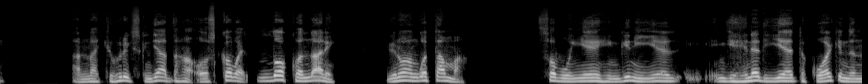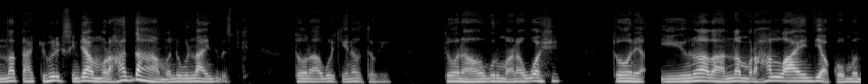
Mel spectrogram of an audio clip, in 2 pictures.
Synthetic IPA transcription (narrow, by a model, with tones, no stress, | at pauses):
a˨nːa˨t͡ʃu˨ɦu˦ɾi˦kski˨ndi˦a˦da˦ɦa̰˨ʔo˨sko˦ba˨i˨lo˦ko˨nda˦ni˨ | ju˨nu˦a˦˨ŋɡo˦ta˦ma̰˨ | so˦bu˨jɛ˦ɦi˨ŋɡi˦ni˨jɛ˦˨nd͡ʒi˨ɦi˨ne˦di˨jɛ˦te˨ko˨˦ki˦ndi˨na˦ta˨ha˦t͡ʃu˨hu˦ɾi˦kski˨ndi˦a˦mʊ˨ɾa˨ɦa˦da˦ɦa˨ma˨ni˦wi˦la˦ji˦ndi˦ba˨st͡ʃki̥˨ | toː˦n˨a˨˦ɡuɾt͡ʃi˨˦a˦˨to˨ki˦ | to˦n˨a˨wo˦ɡu˦ɾma˨na˦wa˦ʃi˦ | to˦ni˨ji˨n˦a˦da˨na˦mu˨ɾa˨ɦa˦la˦ji˦ndi˦ja˨ko˨˦ma˦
